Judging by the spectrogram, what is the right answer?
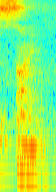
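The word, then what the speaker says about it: sine: First ratio which is साइन, जिसको short में कैसे लिखना है? SIN। Both are pronounced as साइन, इसको कोई सेन नहीं पड़ेगा।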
